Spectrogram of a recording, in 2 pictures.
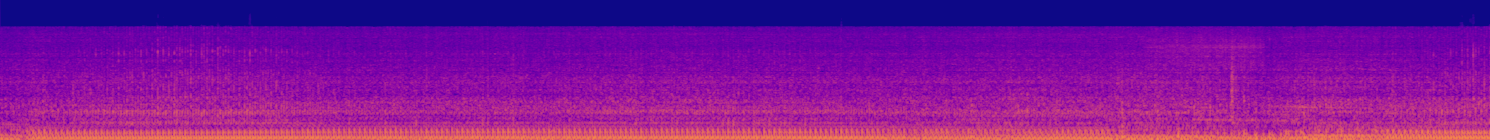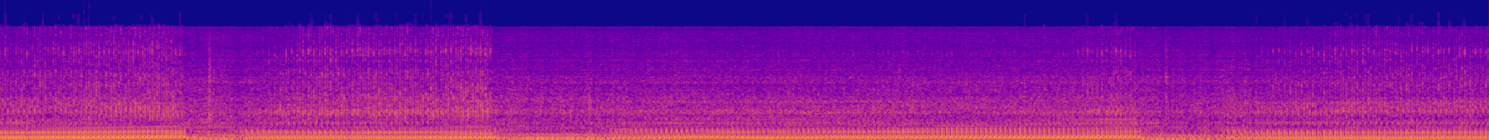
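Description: Harley-Davidson Breakout's V-twin engine running under way; the engine note drops briefly and climbs again about four times, as it does between gear changes.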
